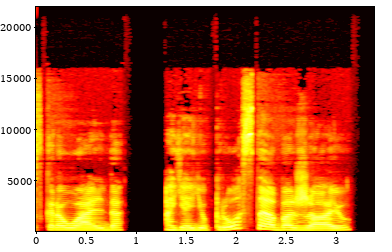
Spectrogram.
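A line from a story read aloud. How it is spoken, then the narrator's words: Purring. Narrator (Russian): Промурлыкала Аврора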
